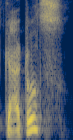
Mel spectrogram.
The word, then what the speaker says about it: KTLS: The other interesting project that has been developed as part of QBarmer is KTLS, or it's pronounced as Cattles.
